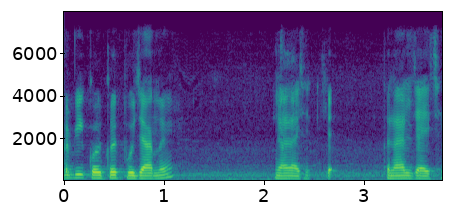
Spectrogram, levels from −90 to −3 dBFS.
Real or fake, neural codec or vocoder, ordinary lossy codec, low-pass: fake; codec, 16 kHz in and 24 kHz out, 2.2 kbps, FireRedTTS-2 codec; none; 7.2 kHz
